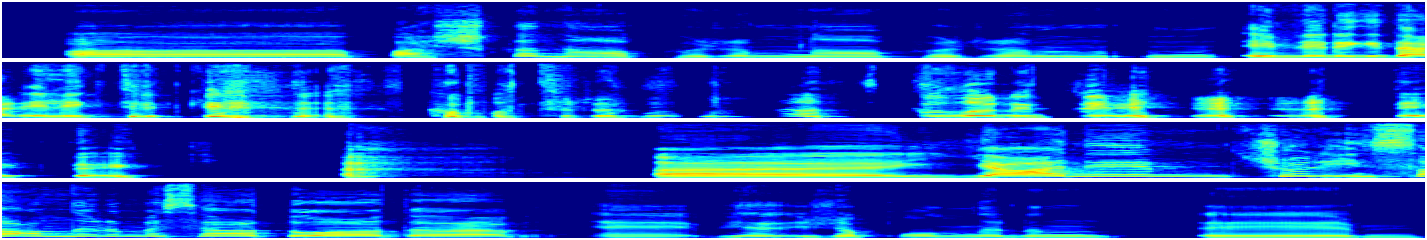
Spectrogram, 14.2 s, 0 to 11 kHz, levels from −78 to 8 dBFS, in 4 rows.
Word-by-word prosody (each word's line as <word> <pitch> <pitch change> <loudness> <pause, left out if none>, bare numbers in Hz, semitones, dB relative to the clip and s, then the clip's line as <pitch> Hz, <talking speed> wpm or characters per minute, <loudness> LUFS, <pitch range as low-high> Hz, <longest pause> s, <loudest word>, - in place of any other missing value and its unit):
Aaa, 250 0 -1
başka 240 +6 -4
ne 280 -2 -3
yaparım? 230 +1 -8
Ne - - -4
yaparım? 245 +2 -6
Imm, 230 +1 -9
evlere 255 +4 +5
gider, 260 0 +6
elektrikleri 260 +4 +3 0.4
kapatırım, 245 -1 -4 0.6
suları 260 -3 +4
çeviririm, 275 +2 +1
tek 485 0 0
tek. 480 -2 +1 1.2
Eee, 205 -2 +5
yani, 300 +4 +5
şöyle, 420 +7 -2
insanları, 315 +2 -1
mesela, 300 -1 -3
doğada, 265 -2 0
eee, 200 0 -13
Ja 225 -3 -6
Japonların, 225 0 -7 0.2
emm, 90 -1 -7
250 Hz, 105 wpm, -21 LUFS, 225-280 Hz, 1.2 s, gider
